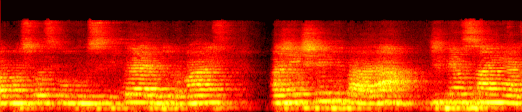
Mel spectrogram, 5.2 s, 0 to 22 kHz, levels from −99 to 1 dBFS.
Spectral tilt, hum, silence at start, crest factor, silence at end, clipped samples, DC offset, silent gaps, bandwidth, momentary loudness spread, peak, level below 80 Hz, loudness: -6 dB/octave; none; 0 s; 14 dB; 0 s; under 0.1%; under 0.1%; none; 11.5 kHz; 8 LU; -8 dBFS; -52 dBFS; -22 LUFS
